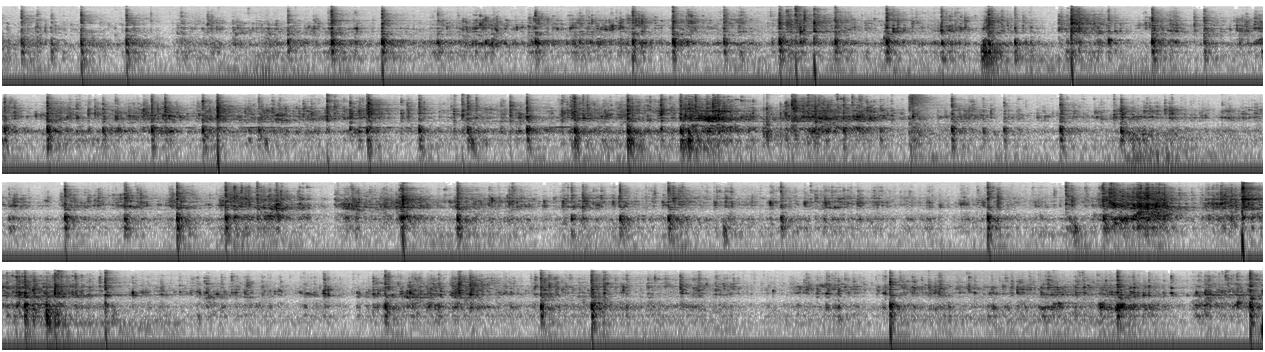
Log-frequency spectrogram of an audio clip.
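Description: Ice cubes stirred in a mixing glass for a rye whiskey cocktail make a steady, soft clinking and swirling that runs the whole time with no talking.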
